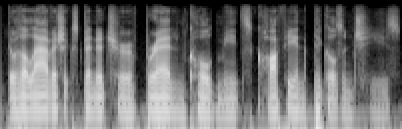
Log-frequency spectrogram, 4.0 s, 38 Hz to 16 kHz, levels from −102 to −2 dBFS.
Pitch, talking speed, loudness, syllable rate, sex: 85 Hz, 225 wpm, -23 LUFS, 6.3 syllables/s, male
